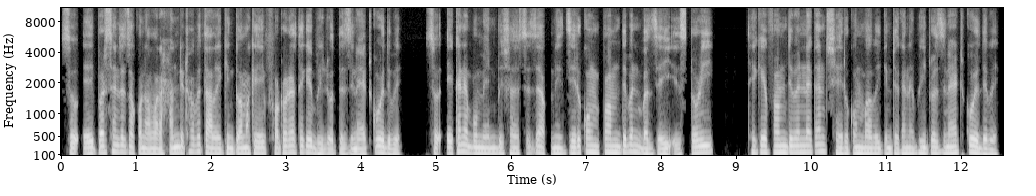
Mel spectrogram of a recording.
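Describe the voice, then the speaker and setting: A man's voice: medium pitch, fairly even intonation, quick pace, dark tone, no room sound, clean studio sound. A man giving a casual step-by-step tutorial, mixing in English words and leaning on repeated linking phrases. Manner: repetitive connective phrases, mixes English words into Bengali. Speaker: tutorial host.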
